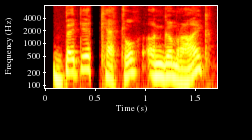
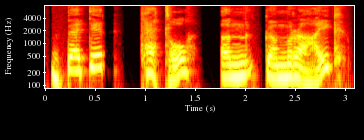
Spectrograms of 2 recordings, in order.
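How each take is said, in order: First: The phrase is said at normal speed. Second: The phrase is said slowly and carefully.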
